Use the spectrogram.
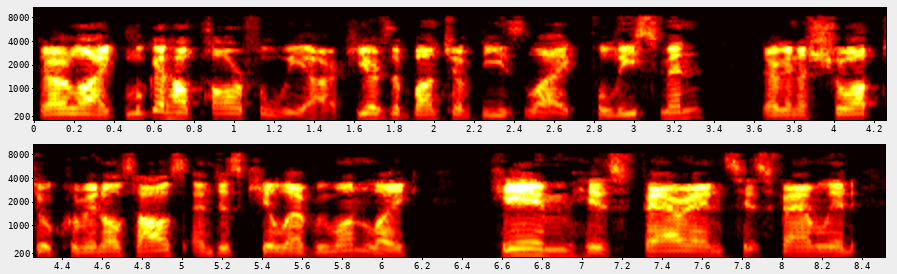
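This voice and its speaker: Co-host, young man from Bangladesh, bright forceful tone, dry close sound, animated and repetitive. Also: medium pitch, a little fast, no echo. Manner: emphatic, repeats words, many "right?" and "like". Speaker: podcast co-host. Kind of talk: casual political chat.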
